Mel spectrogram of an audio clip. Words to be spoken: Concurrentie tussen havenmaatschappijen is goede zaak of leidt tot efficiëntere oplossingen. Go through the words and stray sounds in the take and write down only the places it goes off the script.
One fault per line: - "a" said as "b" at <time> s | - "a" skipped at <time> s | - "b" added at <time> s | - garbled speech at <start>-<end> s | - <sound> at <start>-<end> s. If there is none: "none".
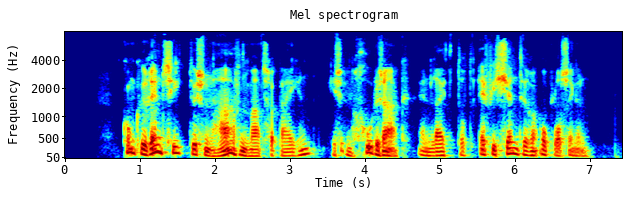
- "een" added at 3.7 s
- "of" said as "en" at 4.7 s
